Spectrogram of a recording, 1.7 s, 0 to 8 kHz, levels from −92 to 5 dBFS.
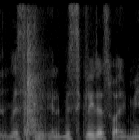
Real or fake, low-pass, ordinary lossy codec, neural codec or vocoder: fake; none; none; codec, 16 kHz, 6 kbps, DAC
